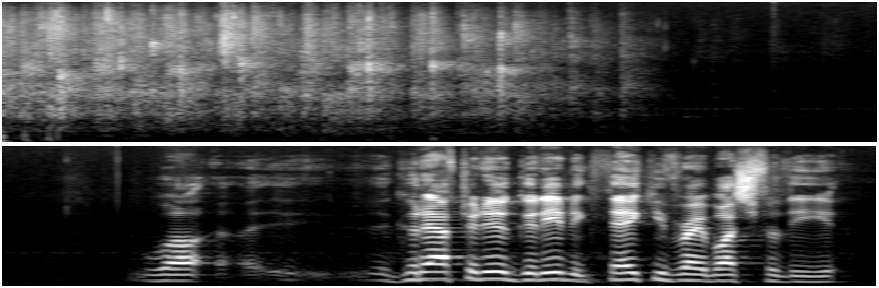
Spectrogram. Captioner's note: applause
